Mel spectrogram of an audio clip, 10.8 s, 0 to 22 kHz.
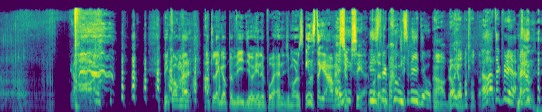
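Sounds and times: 
fart-like blast made by blowing air through a straw in an armpit: 0:00.0 - 0:01.3
laughter: 0:01.4 - 0:04.7, 0:10.4 - 0:10.8
speech: 0:03.3 - 0:10.8.

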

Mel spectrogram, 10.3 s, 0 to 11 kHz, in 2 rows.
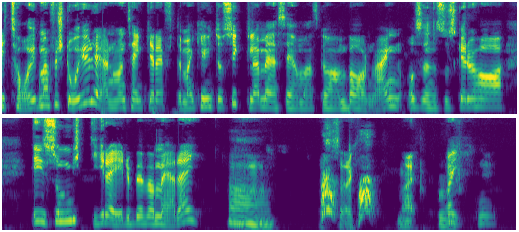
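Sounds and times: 
speech: 0:00.0 - 0:10.2
dog barking: 0:08.3 - 0:09.0.

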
